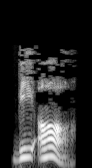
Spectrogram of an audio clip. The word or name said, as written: be-all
